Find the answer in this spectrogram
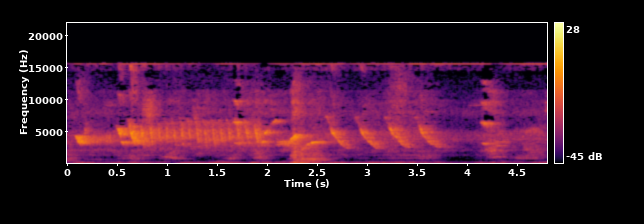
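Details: Canary performing 'gacor' and 'ngetik' song meant to get other birds singing: high buzzy trills and descending slurred notes, broken by a single sharp click midway, over a continuous low drone.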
